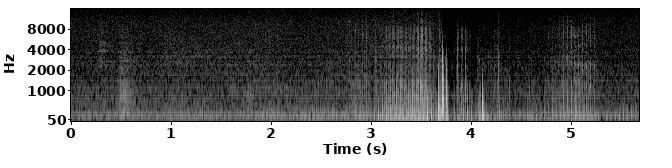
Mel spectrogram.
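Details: Phillip, a one-year-old pet cat, purrs while nursing on the soft fabric of a housecoat indoors; a low steady rumble builds toward the middle, broken by a few sharp rustling clicks near the end.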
